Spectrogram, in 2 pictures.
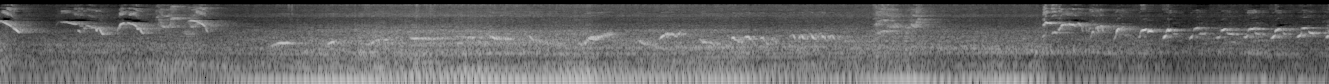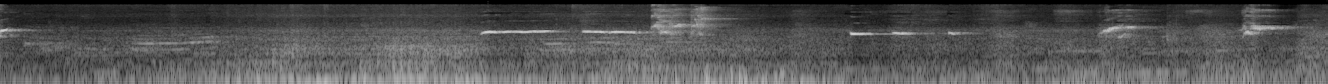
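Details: Loud, varied singing from a white-rumped shama sunned by a busy roadside: chattering note runs, a fast falling trill, long clear whistles and sharp calls, with rumbling background noise that drops off partway.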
